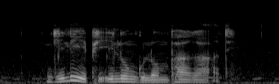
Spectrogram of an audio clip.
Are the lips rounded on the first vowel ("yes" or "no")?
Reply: no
